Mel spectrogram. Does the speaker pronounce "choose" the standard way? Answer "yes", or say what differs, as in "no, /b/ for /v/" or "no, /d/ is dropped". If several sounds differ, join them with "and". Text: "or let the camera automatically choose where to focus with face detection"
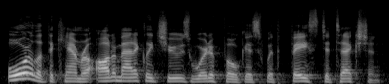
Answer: yes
